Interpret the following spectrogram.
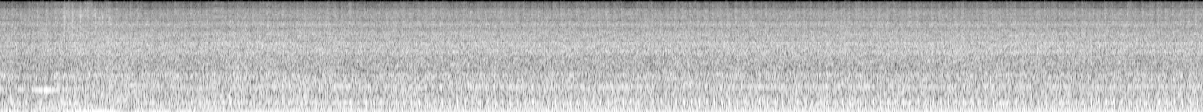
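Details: Red Roper with BFM twin engine, running after fitting a fuel filter, finishing the fuel line to the fuel pump and refitting the carburetor pulse line; owner suspected a weak fuel pump earlier. Steady, even idle with no misses or knocks, running good after a little tuning.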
